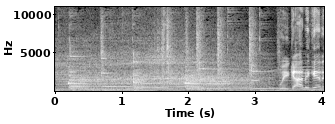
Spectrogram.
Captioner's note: car engine humming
